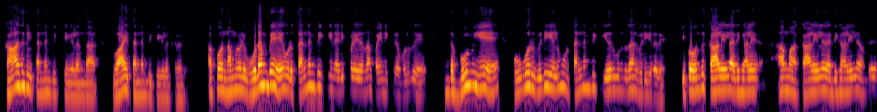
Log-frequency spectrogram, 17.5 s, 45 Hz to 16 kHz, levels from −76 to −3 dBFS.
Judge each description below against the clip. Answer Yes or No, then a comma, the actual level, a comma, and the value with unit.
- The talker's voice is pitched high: No, medium, 140 Hz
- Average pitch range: Yes, average, 3.3 semitones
